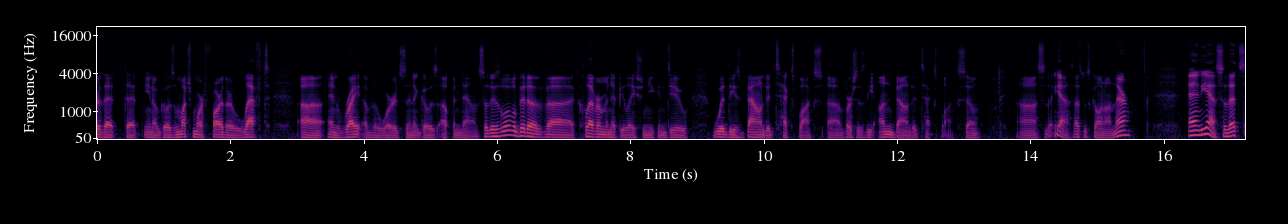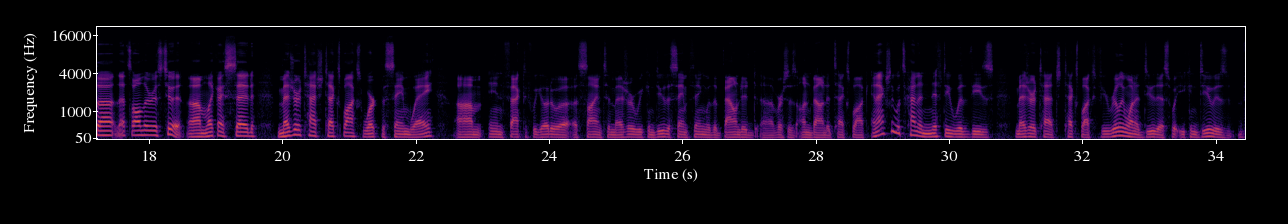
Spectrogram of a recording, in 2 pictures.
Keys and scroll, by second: 12.8 super+=, 13.6 super+-, 14.1 super+-, 16.1 super+-, 26.2 super+=.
